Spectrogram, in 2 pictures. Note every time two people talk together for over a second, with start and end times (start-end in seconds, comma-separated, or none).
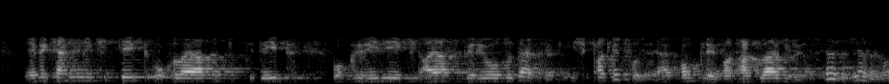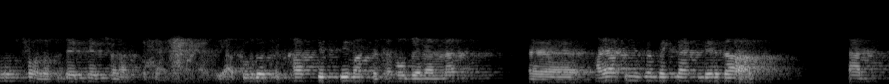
none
